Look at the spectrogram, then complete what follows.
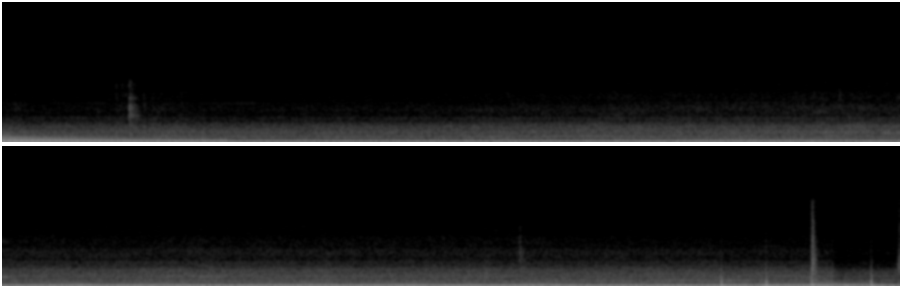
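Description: Steady low drone of a city bus's engine and road noise heard from inside the passenger cabin while under way, with a few thumps and rattles near the end.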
